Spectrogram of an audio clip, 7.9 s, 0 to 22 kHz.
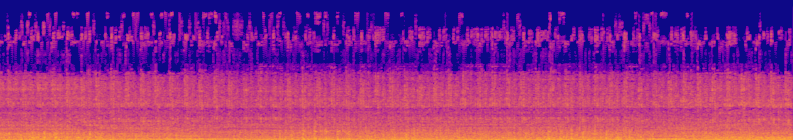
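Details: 4L30E automatic transmission at idle: a steady, dense, gritty whirring hum, an abnormal transmission noise.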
